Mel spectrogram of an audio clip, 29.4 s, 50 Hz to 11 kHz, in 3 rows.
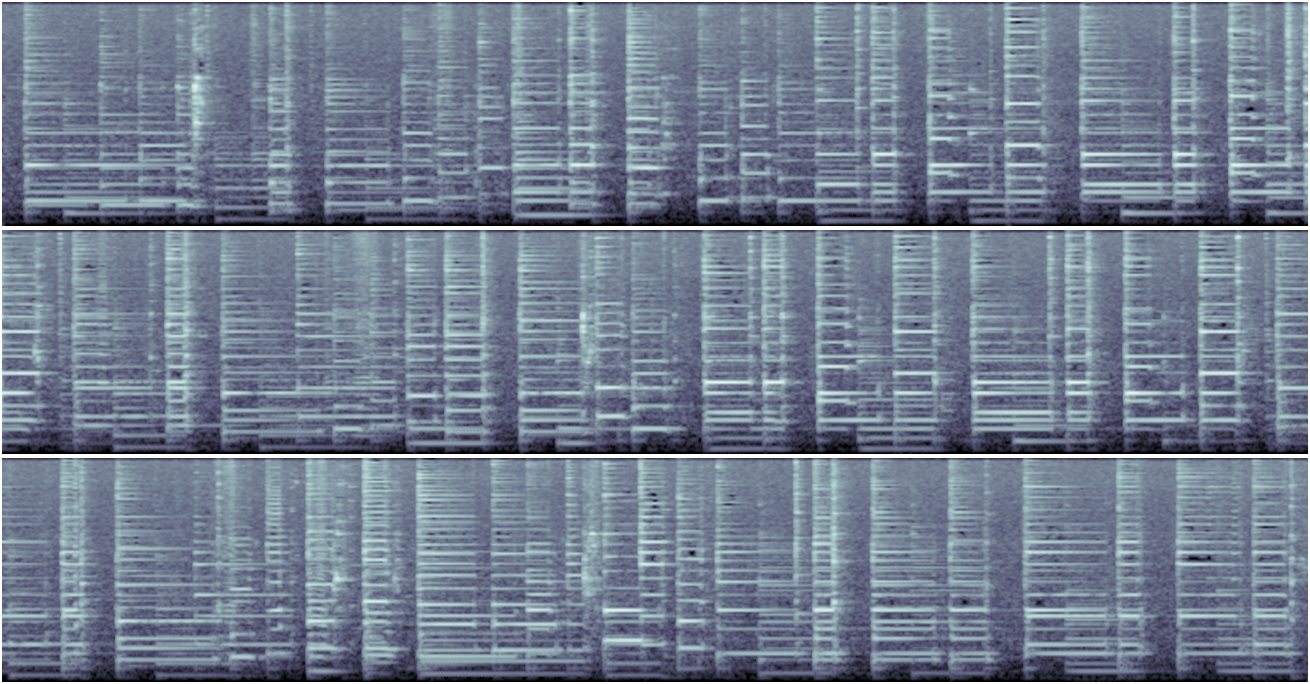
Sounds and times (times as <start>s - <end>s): Acoustic guitar: 0.0s - 29.3s.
